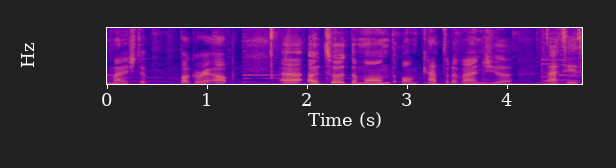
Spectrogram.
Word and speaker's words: Autour du Monde en 80 Jours: Autour du Monde en 80 jours.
